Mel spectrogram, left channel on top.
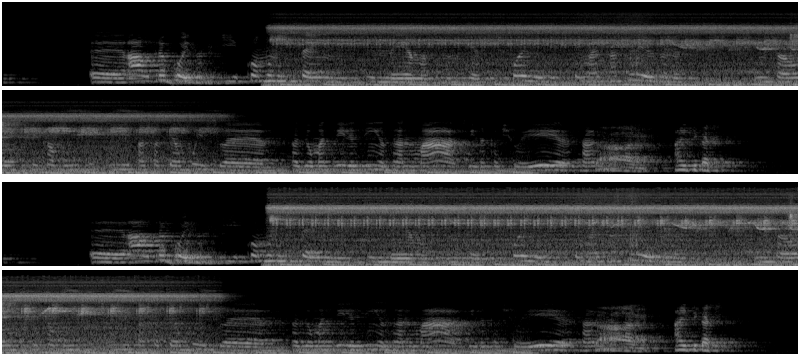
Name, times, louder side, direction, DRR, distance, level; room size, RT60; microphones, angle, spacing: voice 1, 0.9-6.8 7.5-14.0, left 1 dB, 35° left, 8 dB, 4.6 m, -38 dB
voice 2, 1.6-2.2 13.9-15.2, right 2 dB, 30° right, 6 dB, 2.8 m, -39 dB
sound 1, 2.6-13.3, equal, 5° right, 1.4 m, -40 dB
sound 2, 2.6-10.2, right 8 dB, 65° right, 4.9 m, -30 dB
25.0 x 24.0 x 9.9 m, 0.93 s
head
